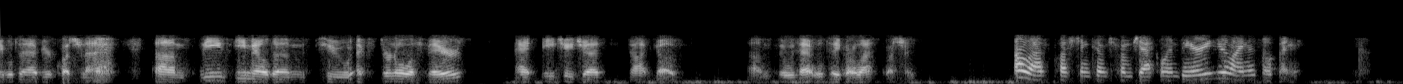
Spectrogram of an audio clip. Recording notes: This is a rebroadcast of the live feed from Thursday, October 20th 2011 conference call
